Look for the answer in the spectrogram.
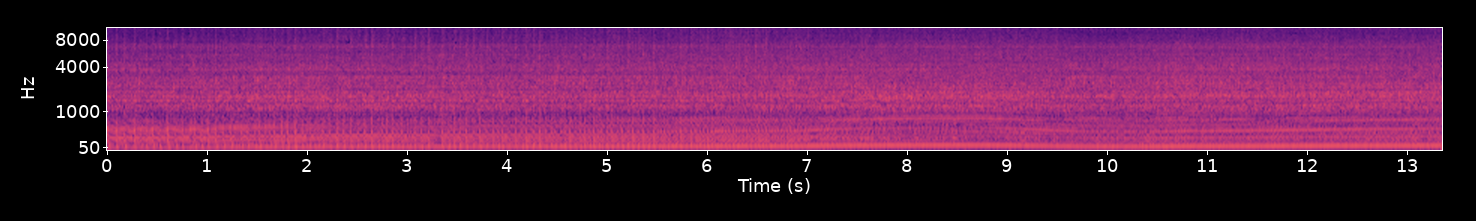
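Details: Chinese two-stroke brush cutter (trimmer) during carburetor adjustment: steady high buzz whose pitch sags and recovers midway as the fuel mixture screw is turned.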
